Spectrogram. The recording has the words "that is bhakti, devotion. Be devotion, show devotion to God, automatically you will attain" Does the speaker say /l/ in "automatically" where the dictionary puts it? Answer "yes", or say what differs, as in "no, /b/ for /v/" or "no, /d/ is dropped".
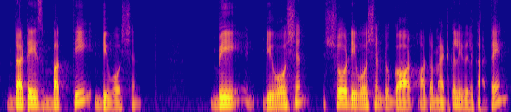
no, /l/ is dropped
